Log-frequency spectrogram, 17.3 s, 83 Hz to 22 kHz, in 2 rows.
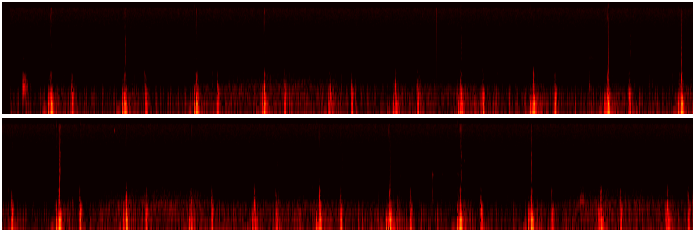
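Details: Normal resting heartbeat recorded with a stethoscope on the chest: steady heartbeat at roughly 65–70 beats per minute.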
